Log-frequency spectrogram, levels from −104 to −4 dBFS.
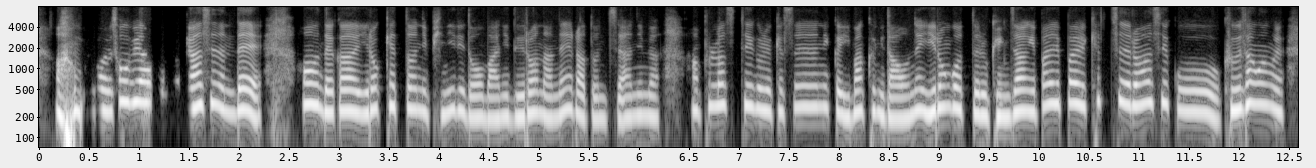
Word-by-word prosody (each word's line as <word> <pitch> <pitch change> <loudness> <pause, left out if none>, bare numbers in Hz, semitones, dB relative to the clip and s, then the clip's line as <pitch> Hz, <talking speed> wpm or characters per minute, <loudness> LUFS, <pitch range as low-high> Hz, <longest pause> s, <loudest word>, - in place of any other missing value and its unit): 아 225 - +6
그걸 240 0 0
소비하고 330 0 +5
그렇게 265 +3 -7
하시는데 255 -8 +2 0.4
"어 310 0 +5
내가 245 0 +2
이렇게 255 +5 -1
했더니 260 -3 -2
비닐이 235 +4 -3
너무 200 -1 -1
많이 195 +1 -2
늘어나네?"라던지 200 -2 -2
아니면 205 +1 -3 0.3
"아 250 - -3
플라스틱을 290 0 -2
이렇게 245 -1 -3
쓰니까 280 0 -3
이만큼이 230 +1 -1
나오네?" 195 +6 0
이런 270 +5 +2
것들을 230 -6 0
굉장히 235 +4 +1
빨리빨리 310 +2 +1
캐치를 315 -1 -1
하시고 245 - -1
그 255 +1 +3
상황을 300 -4 +1
245 Hz, 385 characters per minute, -17 LUFS, 220-285 Hz, 0.4 s, 아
